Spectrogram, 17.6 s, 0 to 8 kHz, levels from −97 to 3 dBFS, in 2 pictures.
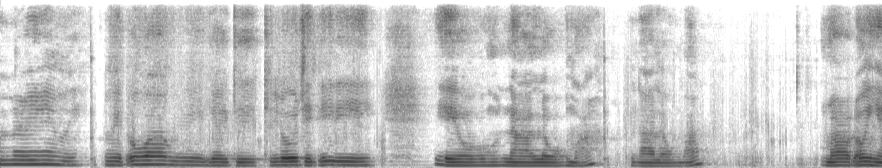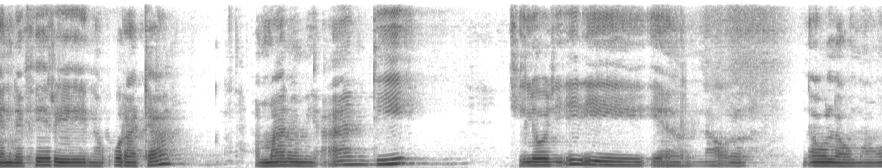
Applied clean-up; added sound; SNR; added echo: neural separator model SepFormer DNS4.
